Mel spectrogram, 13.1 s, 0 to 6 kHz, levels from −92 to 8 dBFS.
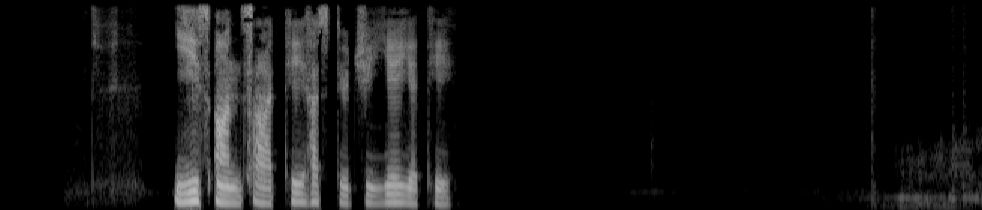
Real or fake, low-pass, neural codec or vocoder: real; 5.4 kHz; none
